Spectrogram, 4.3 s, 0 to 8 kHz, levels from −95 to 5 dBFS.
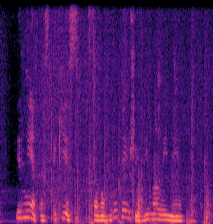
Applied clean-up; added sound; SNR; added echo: none; Run; 13 dB; none.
